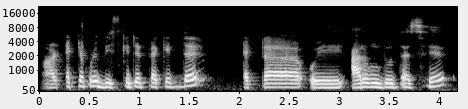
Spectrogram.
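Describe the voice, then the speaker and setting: Her voice sits on the low side, moving at a normal speed with a slightly mellow quality. She is a Bangladeshi woman in her twenties from Dinajpur, appearing on a podcast to talk through her life story and retell remarks people made to her. Music plays underneath.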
